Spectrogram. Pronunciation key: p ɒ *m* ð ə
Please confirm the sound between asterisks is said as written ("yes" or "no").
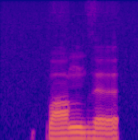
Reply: no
